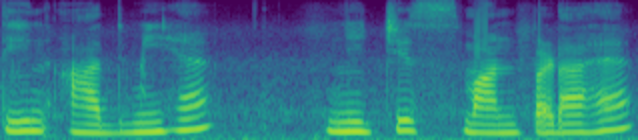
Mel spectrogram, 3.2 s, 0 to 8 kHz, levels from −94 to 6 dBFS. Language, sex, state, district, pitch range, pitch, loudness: Hindi, female, Assam, Sonitpur, 185-220 Hz, 200 Hz, -16 LUFS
